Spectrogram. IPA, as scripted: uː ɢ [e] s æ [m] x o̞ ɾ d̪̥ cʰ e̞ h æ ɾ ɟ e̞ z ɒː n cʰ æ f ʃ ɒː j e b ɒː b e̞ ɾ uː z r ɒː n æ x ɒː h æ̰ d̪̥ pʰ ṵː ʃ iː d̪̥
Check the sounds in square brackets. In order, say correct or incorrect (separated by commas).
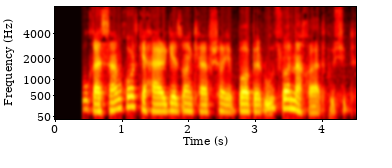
incorrect, correct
